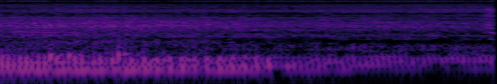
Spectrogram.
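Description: Motorcycle engine idling steadily during repair work by a technician, a low continuous rumble with some clatter, alone without talk, easing slightly toward the end.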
